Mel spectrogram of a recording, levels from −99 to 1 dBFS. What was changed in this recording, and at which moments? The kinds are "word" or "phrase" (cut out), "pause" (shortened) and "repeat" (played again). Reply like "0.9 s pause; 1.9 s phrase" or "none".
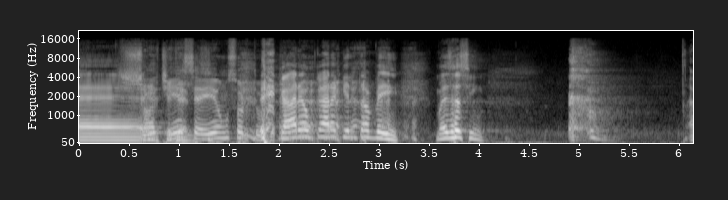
1.9 s word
